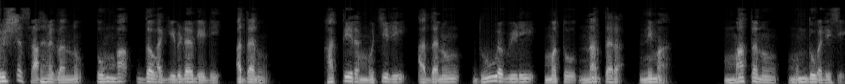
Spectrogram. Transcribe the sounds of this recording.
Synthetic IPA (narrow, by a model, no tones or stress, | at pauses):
kɾuʂʈɐsaːd̪ʱɐnɛɡɐɭɐnːut̪umbaud̪ːɐʋaːɡibiɽɐʋiɽiɐd̪ɐnːṵ | hɐt̪ːiɾɐmut͡ʃiɾiɐd̪ɐnːud̪uːɾɐbiɽimɐt̪ːunɐnt̪ɐɾɐ̰nimɐ̰ | maːt̪ɐnumund̪uʋɐɾisḭ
